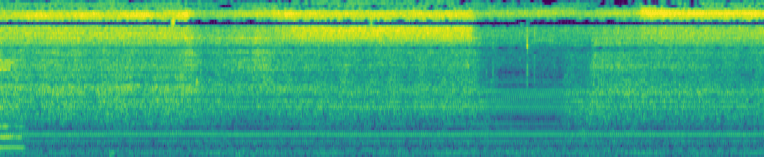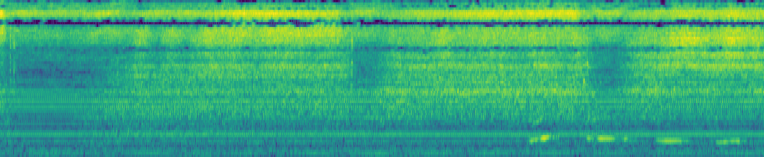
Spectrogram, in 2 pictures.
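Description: Small airbrush compressor running with a steady hum, and the hiss of air from a pistol-grip airbrush; the hiss drops out briefly twice near the middle as the trigger is let off.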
